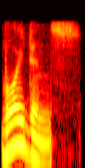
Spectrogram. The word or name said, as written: voidance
